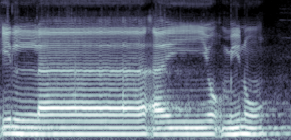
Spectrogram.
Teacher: Illa di sini panjang sama 4 atau 5 harokat, ada benderanya.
